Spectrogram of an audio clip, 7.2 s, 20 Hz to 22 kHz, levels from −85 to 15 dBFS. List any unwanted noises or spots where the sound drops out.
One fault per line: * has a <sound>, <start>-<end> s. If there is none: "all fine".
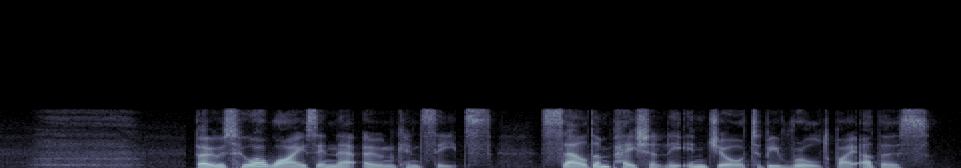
* has a breath, 0.2-1.1 s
